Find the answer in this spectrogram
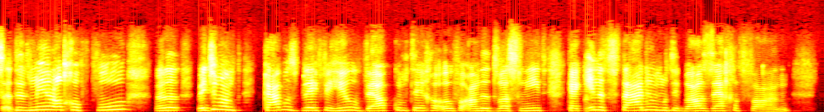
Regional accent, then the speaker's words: Netherlands; born there; wij zijn natuurlijk meeste Cabo's, toch? Weet je, want we zijn in Nederland geboren. Weet je, je voelt je ook heel Nederlands, maar je weet dat je Cabo bent, dus je voelt je heel Cabo.

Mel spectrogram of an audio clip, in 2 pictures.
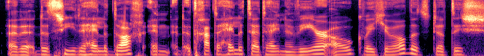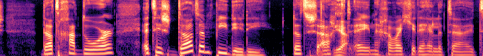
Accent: Netherlands; En wij als Nederlanders kennen dat helemaal niet.

